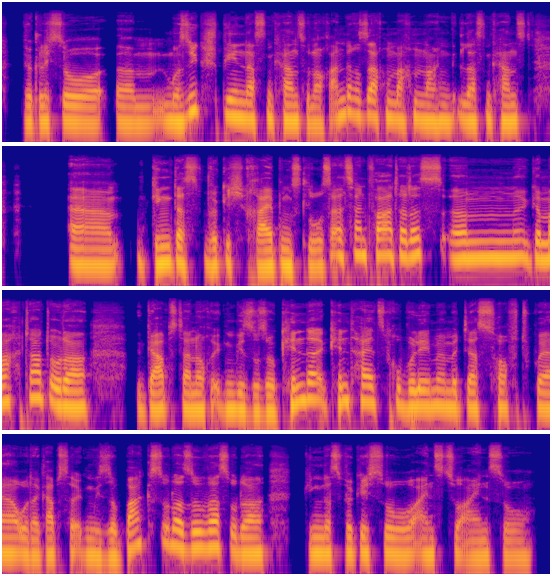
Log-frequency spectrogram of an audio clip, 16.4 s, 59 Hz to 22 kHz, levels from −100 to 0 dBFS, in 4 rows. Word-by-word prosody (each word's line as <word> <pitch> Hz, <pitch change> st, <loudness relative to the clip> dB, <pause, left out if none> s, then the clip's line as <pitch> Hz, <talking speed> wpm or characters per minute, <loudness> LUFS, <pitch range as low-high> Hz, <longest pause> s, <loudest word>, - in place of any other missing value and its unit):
wirklich 135 Hz, 0 st, -2 dB
so, 135 Hz, -3 st, +1 dB
ähm, 130 Hz, -1 st, -3 dB
Musik 145 Hz, +10 st, +1 dB
spielen 175 Hz, -3 st, +1 dB
lassen 150 Hz, 0 st, 0 dB
kannst 145 Hz, -1 st, 0 dB
und 130 Hz, -, -3 dB
auch 125 Hz, -, -5 dB
andere 180 Hz, +1 st, -2 dB
Sachen 170 Hz, -2 st, -1 dB
machen 150 Hz, +1 st, -3 dB
machen 140 Hz, -1 st, 0 dB
lassen 145 Hz, -2 st, -3 dB
kannst. 140 Hz, 0 st, -3 dB, 0.6 s
Ähm, 145 Hz, +1 st, +1 dB, 0.2 s
ging 155 Hz, +1 st, +4 dB
das 160 Hz, -5 st, +1 dB
wirklich 145 Hz, +3 st, -3 dB
reibungslos, 135 Hz, 0 st, +2 dB
als 215 Hz, -, +1 dB
dein 220 Hz, -1 st, +2 dB
Vater 215 Hz, -1 st, +3 dB
das, 215 Hz, +2 st, +1 dB
ähm, 195 Hz, +1 st, +3 dB
gemacht 190 Hz, +3 st, +2 dB
hat? 230 Hz, -2 st, +3 dB
Oder 160 Hz, -4 st, +5 dB, 0.4 s
gab's 140 Hz, +1 st, +1 dB
da 145 Hz, -, 0 dB
noch 140 Hz, +2 st, +1 dB
irgendwie 145 Hz, -5 st, 0 dB
so 130 Hz, -1 st, -3 dB
so 130 Hz, 0 st, +1 dB
Kinder 200 Hz, -, +2 dB
Kindheitsprobleme 165 Hz, -4 st, +1 dB
mit 150 Hz, -1 st, -1 dB
der 150 Hz, -2 st, +1 dB
Software? 145 Hz, 0 st, -2 dB
Oder 135 Hz, -2 st, -1 dB
gab's 135 Hz, 0 st, -4 dB
da 150 Hz, -, -4 dB
irgendwie 130 Hz, -4 st, -3 dB
so 120 Hz, 0 st, -2 dB
Bugs 185 Hz, -, -2 dB
oder 195 Hz, -4 st, +3 dB
so 175 Hz, +1 st, +2 dB
was? 185 Hz, -2 st, +3 dB
Oder 140 Hz, -2 st, +1 dB, 0.3 s
ging 140 Hz, 0 st, 0 dB
das 140 Hz, +1 st, -2 dB
wirklich 140 Hz, -1 st, -2 dB
so 135 Hz, -2 st, -1 dB
1 135 Hz, 0 st, -3 dB
zu -, -, -5 dB
1 120 Hz, 0 st, -4 dB
so? 120 Hz, -1 st, -7 dB
145 Hz, 210 wpm, -23 LUFS, 135-175 Hz, 0.6 s, Oder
